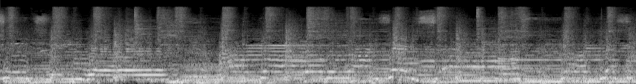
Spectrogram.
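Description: Live rock band playing: electric guitars and a drum kit keeping a steady beat, with a male singer's vocals over them.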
